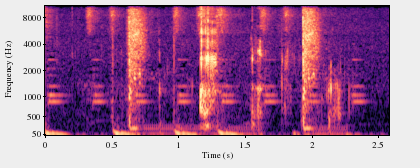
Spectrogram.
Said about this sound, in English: You know, I take a little bit of that, you know. I take a sip of that Arabica. You know? Hey man, coffee is life, bro.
